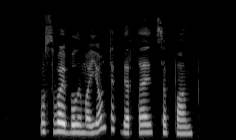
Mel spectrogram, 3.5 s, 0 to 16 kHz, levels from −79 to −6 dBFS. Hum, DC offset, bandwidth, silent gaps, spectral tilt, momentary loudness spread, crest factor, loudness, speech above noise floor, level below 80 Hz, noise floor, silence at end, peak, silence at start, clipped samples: none; under 0.1%; 10.5 kHz; none; -6 dB/octave; 14 LU; 18 dB; -29 LUFS; 61 dB; -82 dBFS; -89 dBFS; 0.65 s; -12 dBFS; 0.6 s; under 0.1%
